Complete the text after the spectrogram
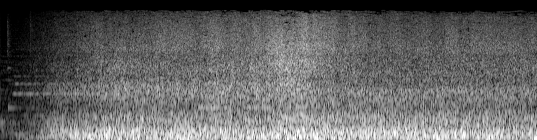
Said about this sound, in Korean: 파도가 굉장한 걸!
